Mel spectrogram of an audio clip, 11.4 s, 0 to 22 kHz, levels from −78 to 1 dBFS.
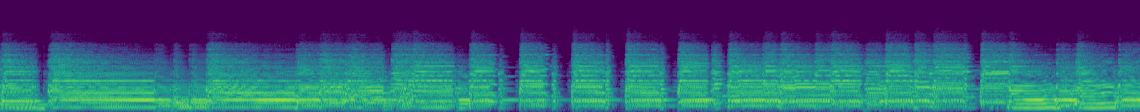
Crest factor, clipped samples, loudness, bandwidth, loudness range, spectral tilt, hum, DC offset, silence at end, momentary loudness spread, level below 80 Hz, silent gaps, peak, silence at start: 12 dB; under 0.1%; -18 LUFS; 7.4 kHz; 1 LU; -7.5 dB/octave; none; under 0.1%; 0 s; 3 LU; -52 dBFS; none; -4 dBFS; 0 s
